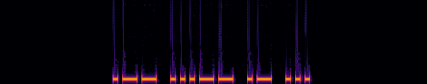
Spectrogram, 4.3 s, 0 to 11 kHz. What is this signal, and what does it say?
Morse code, heard as a keyed tone, about 25 wpm, 700 Hz. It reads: W3AS
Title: USA Call Signs - 4 Characters - 2x Character Spacing - 25wpm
